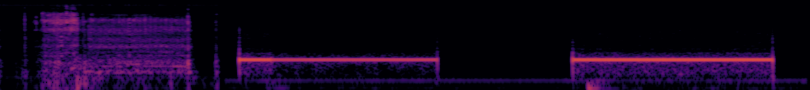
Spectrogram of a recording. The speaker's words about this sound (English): Just a second here while I dial the phone. I've been meaning to upgrade my phone, but yeah, who has the time?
